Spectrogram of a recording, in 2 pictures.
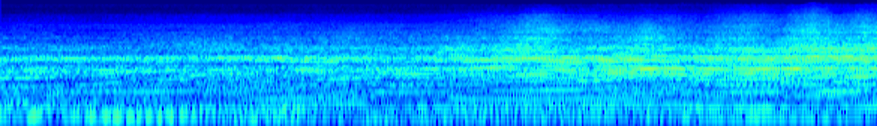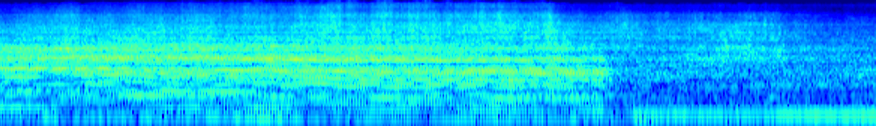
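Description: Holden Commodore drag car at full throttle on a quarter-mile pass: the engine note climbs, drops back at each gear change and climbs again, then falls away suddenly near the end.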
